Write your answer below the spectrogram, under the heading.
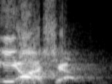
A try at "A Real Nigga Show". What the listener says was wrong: A real nigga show. No, it's not Nigger. It's Nigga.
